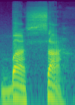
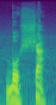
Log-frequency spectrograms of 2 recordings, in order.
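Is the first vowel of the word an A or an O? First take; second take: A; O. First: The first vowel sounds like A. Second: The first vowel sounds like O. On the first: The speaker calls it wrong. "ou melhor" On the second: The speaker calls it right. "o que era som de A se torna som de O"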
